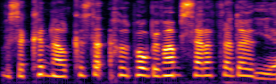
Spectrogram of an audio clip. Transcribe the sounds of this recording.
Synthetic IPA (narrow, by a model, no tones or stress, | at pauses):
vɛsakʰənalˠkʰəsaaχɔspʰowbɪvamsɛɾatʰrɔdɔɨ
